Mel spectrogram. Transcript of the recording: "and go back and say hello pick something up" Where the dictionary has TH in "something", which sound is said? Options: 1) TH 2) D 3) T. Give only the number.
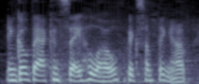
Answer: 1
